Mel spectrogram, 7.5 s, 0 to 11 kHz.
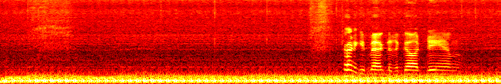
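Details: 2005 Subaru Forester XT after an idle adjustment; codes show a blow-by function problem and a P21xx code, owner concerned about blow-by, earlier a coil miss and suspected rich running. Low idle with an uneven, lumpy beat of about three pulses a second; rough idle, cause unconfirmed.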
